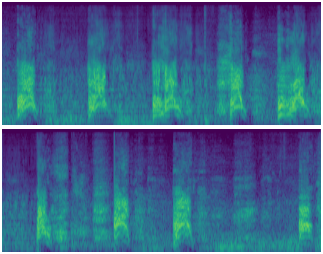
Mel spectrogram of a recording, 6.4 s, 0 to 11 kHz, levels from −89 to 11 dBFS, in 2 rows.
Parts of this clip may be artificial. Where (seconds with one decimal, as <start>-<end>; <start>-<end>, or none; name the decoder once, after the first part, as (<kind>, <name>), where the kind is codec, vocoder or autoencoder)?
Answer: 0.4-2.1 (vocoder, BigVGAN v2); 2.9-3.6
